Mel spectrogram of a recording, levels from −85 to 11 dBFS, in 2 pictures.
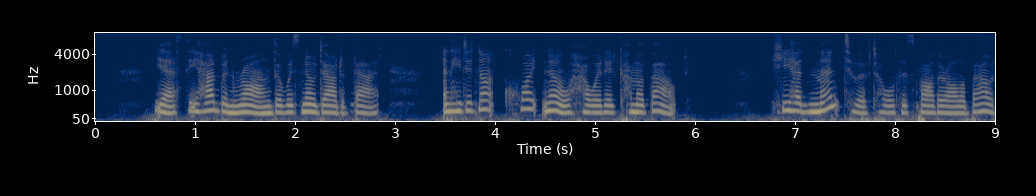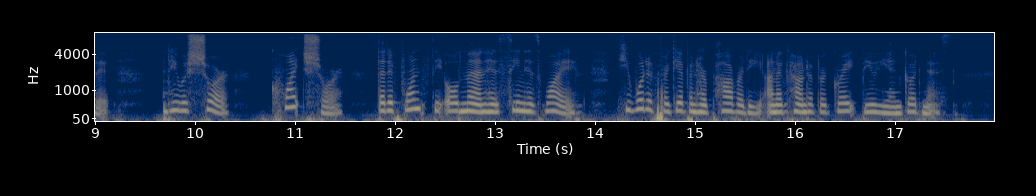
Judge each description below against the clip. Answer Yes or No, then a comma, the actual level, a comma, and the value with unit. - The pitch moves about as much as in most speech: Yes, average, 3.4 semitones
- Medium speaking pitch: No, high, 210 Hz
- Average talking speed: No, fast, 210 wpm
